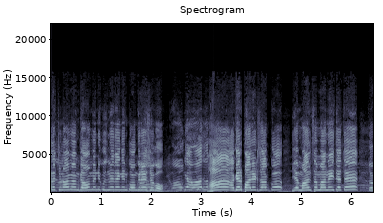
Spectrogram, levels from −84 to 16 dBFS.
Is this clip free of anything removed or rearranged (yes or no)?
yes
